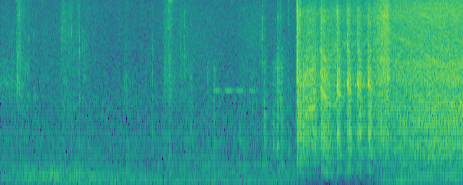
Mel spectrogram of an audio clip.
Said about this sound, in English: So now I'm gonna start the car.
